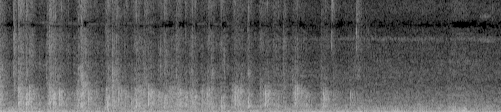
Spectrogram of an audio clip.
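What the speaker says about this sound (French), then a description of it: "on va dire l'applaudissement, s'il vous plaît." Applause at a press conference for a concert, a continuous, moderately distant patter of many hands clapping that holds steady for several seconds without any voices over it.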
